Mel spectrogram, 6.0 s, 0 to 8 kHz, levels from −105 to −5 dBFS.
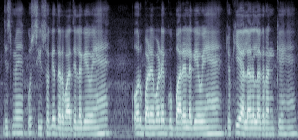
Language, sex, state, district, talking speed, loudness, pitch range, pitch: Hindi, male, Uttar Pradesh, Shamli, 220 wpm, -16 LUFS, 135-145 Hz, 135 Hz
